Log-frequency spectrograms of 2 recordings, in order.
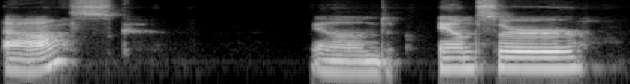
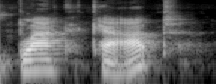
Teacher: And how we say this vowel sound is consistent. I'm always going to be making an a vowel with my mouth fairly open and my tongue forward.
